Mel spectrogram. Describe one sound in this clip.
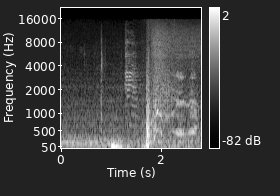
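A heavy blow lands with a thud in a struggle.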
